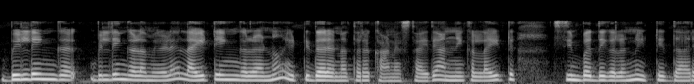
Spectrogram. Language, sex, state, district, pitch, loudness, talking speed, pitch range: Kannada, female, Karnataka, Koppal, 200 Hz, -17 LUFS, 120 wpm, 185-220 Hz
